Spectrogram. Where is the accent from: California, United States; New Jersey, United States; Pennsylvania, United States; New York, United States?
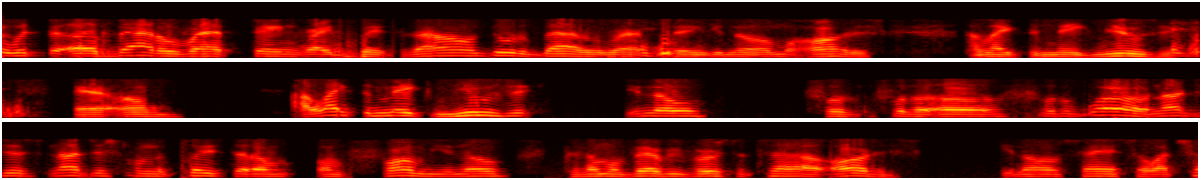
New Jersey, United States; Plainfield; Well, I'm from Plainfield, New Jersey. You know, I grew up on the eastern of Plainfield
